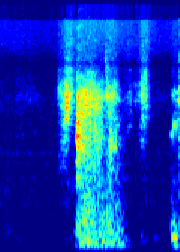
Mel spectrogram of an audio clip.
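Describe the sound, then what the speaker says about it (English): Storm wind tears the gutters off a neighbouring house, giving one short, loud metallic clatter and bang heard from nearby, then a quick second knock. "It's the house next door getting the gutters ripped off of it by the wind."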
